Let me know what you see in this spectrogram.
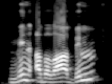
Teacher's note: نون ساکن کے بعد حمزہ آ گیا ہے تو نون کا اظہار ہوگا، من نہیں پڑھا جائے گا بلکہ من ابوابم۔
